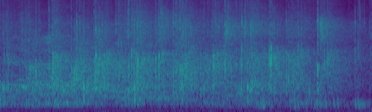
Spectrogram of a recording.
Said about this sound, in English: You'll have to clap. I know it was good.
